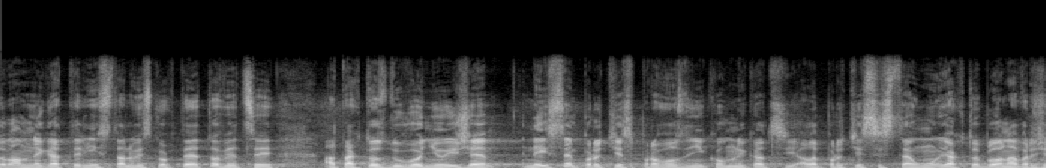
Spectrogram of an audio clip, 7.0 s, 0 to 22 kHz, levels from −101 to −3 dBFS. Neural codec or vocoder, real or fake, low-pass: none; real; 14.4 kHz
